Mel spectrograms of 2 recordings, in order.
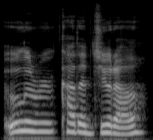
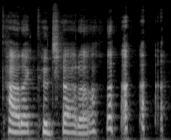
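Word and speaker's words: Uluru-Kata Tjuta: It's Uluru Kadajura. He said Kakara.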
